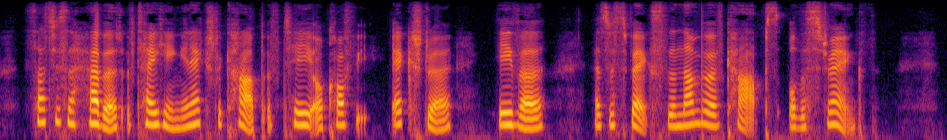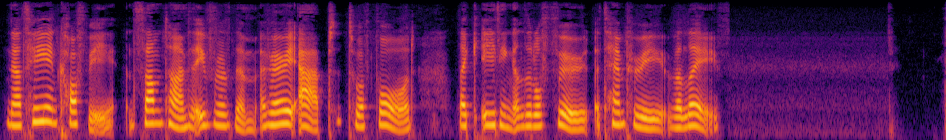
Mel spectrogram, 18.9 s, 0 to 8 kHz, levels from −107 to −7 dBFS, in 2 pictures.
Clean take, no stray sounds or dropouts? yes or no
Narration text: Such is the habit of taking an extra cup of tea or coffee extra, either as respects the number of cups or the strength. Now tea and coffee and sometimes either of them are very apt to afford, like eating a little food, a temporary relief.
yes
